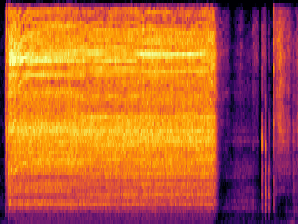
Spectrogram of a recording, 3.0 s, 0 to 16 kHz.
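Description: Ryobi ONE+ 18V cordless brushed combi drill R18PD3 running at speed, a loud steady high-pitched whine lasting about two seconds before cutting off, followed by a few faint handling clicks.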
